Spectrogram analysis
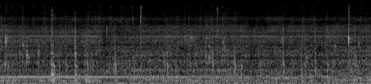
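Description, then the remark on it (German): A pump drawing in liquid: a steady, dense rushing whir over a constant low hum, broken by a few faint clicks, with no voices. “Ansaugen, dann angesaugt.”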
